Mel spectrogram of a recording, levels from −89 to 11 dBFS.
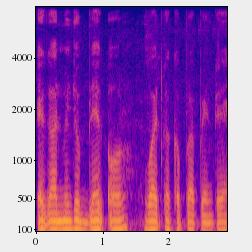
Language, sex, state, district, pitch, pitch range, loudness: Hindi, male, Arunachal Pradesh, Papum Pare, 105 Hz, 100-110 Hz, -17 LUFS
